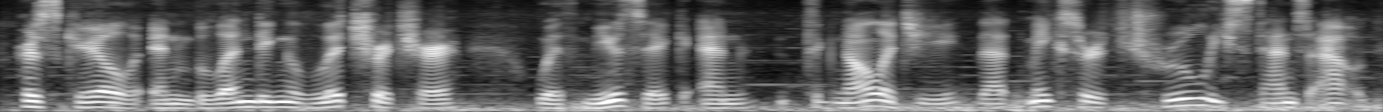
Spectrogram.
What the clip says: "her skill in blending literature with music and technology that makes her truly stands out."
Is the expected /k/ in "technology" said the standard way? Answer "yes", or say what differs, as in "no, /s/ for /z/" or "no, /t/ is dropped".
yes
